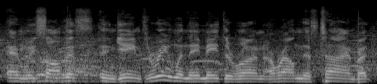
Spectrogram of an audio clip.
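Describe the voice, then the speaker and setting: A man's voice: mid-range voice, level tone, normal speed. A man giving live basketball analysis as a color commentator on a game broadcast. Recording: very noisy arena broadcast relay.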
